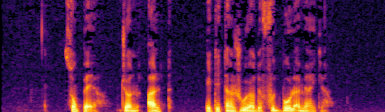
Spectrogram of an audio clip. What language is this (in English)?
French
